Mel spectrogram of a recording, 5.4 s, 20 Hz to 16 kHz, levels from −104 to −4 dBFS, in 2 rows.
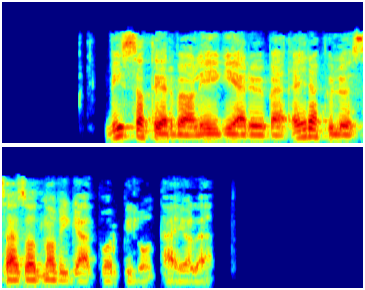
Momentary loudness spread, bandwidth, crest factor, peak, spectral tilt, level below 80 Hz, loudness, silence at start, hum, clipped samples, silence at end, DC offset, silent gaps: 15 LU; 8 kHz; 18 dB; -2 dBFS; -4 dB/octave; -60 dBFS; -18 LUFS; 0.8 s; none; under 0.1%; 1.15 s; under 0.1%; none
